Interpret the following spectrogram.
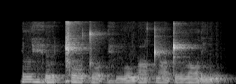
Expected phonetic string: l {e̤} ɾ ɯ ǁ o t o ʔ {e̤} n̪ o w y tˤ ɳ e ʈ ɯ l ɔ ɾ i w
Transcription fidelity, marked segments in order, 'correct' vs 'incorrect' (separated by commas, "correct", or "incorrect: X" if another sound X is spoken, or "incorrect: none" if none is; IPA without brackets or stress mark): correct, correct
